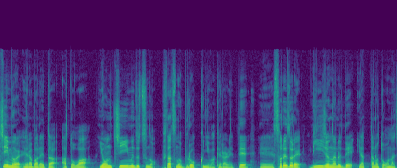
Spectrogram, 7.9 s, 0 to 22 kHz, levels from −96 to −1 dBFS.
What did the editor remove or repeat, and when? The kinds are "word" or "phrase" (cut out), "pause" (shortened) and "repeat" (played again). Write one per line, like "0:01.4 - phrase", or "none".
0:03.2 - pause
0:05.1 - pause
0:06.1 - pause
